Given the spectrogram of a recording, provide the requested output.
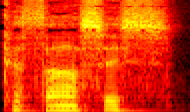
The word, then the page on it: catharsis: British English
